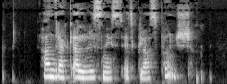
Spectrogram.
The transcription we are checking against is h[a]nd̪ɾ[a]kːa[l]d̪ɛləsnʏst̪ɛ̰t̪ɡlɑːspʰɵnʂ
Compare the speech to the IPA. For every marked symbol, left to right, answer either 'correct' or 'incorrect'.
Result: correct, correct, correct

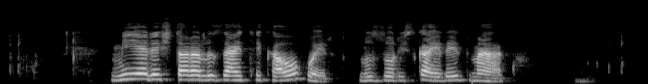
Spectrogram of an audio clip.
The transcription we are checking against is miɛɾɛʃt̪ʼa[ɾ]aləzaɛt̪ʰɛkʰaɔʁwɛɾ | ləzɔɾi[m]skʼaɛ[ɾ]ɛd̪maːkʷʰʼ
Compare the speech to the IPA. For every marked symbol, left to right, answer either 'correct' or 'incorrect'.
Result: correct, incorrect, correct

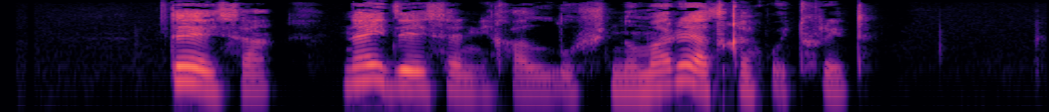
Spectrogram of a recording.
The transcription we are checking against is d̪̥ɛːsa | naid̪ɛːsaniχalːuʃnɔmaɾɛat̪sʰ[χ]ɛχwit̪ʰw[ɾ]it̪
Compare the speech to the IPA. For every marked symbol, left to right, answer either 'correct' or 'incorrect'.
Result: correct, correct

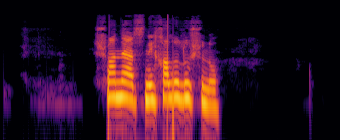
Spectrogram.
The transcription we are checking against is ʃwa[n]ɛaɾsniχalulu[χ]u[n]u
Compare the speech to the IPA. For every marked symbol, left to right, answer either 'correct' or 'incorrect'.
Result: correct, incorrect, correct

